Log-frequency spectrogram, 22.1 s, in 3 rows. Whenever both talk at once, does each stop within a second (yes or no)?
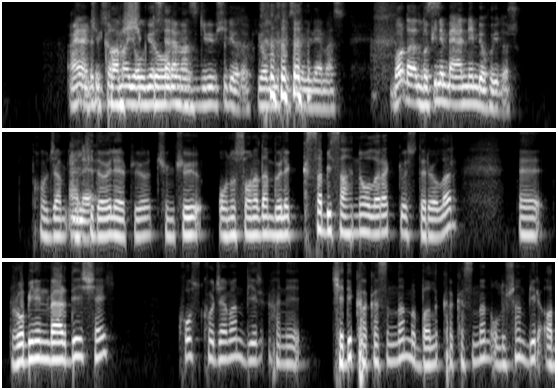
no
